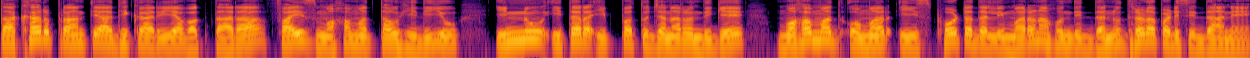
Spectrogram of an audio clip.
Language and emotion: Kannada, neutral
